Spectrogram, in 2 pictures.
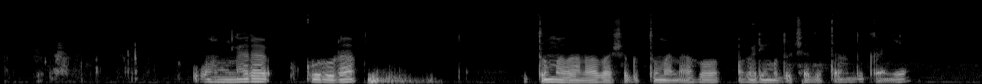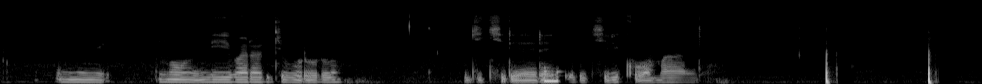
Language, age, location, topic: Kinyarwanda, 18-24, Kigali, government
